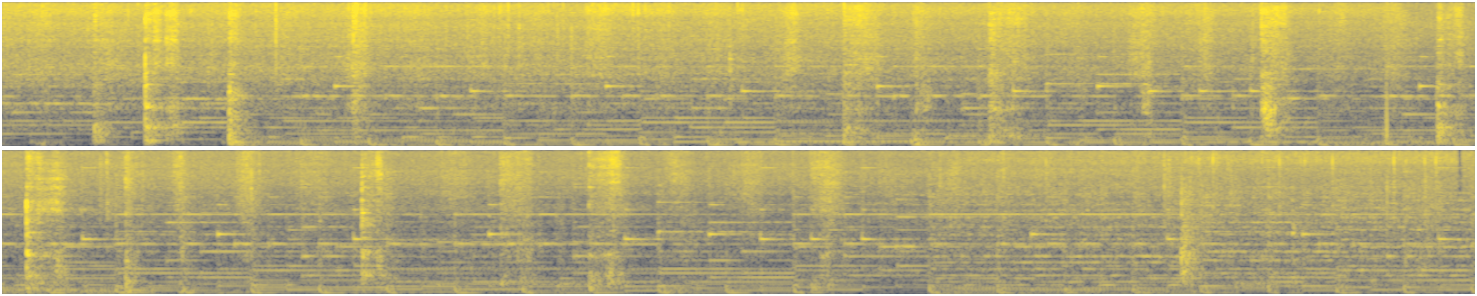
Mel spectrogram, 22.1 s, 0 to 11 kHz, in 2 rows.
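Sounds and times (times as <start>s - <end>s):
food sizzling in a pan: 0.0s - 22.0s
quiet background music: 0.0s - 22.0s
spoon scraping a pan: 0.2s - 17.5s.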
